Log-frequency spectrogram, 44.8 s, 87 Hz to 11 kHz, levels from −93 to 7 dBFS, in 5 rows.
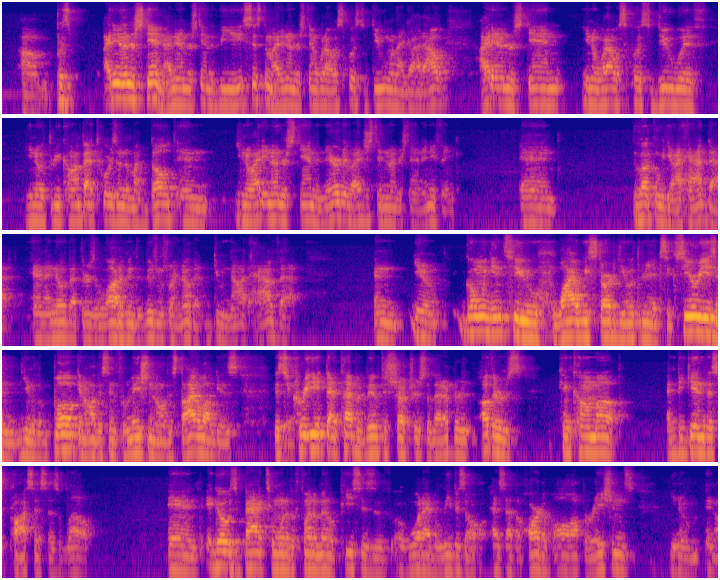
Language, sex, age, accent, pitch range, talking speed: English, male, 20-39, American, 110-130 Hz, 200 wpm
